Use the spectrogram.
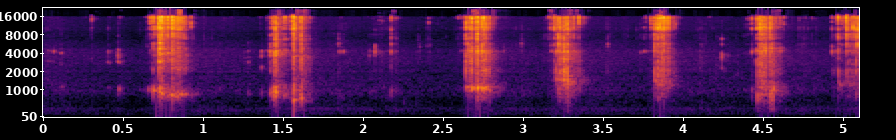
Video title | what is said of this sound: Air fryer tip: How to make pork belly | i'm going to let you hear how crispy it is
